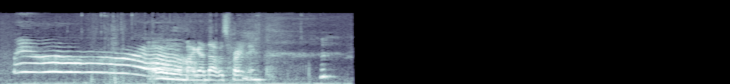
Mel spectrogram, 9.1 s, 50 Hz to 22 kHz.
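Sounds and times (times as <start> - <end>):
cat meowing: 0.2 - 2.2
speech: 2.4 - 4.2.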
